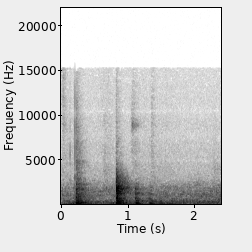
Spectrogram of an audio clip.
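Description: Footsteps on wood flooring: a few heavy thuds, the two loudest about two-thirds of a second apart, followed by lighter steps.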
